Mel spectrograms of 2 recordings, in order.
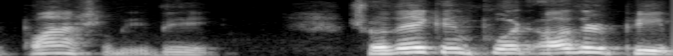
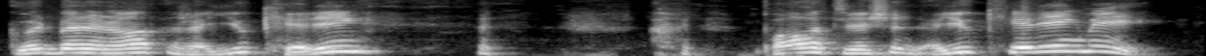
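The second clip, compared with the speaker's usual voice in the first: mock disbelief, pitch rising higher and louder to the end; incredulous scoff; 6 semitones higher, 5 dB louder than usual. Retelling Jefferson's answer in modern words, loud incredulous scoff. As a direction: act out an exasperated are-you-kidding-me. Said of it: "In other words, he's saying".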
